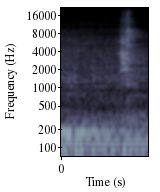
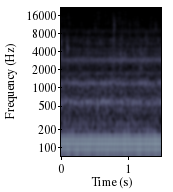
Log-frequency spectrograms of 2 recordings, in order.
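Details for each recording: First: Frigidaire Gallery dishwasher in rinse mode with its supply hose disconnected into a pan. The motor hums and runs but no water fills. Cause: the overfill float rod was blocked from its switch by a foam noise barrier installed backwards. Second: Frigidaire Gallery dishwasher after the high-level overfill float rod and plunger were freed from the backwards-installed foam barrier. A steady low hum with water trickling into the tub and a couple of light knocks. Now filling normally.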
